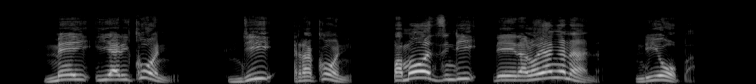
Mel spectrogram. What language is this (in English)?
Nyanja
